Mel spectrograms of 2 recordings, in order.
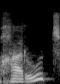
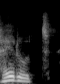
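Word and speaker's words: חֵרוּת: Não pronuncie entalhado Harut, mas sim liberdade, Herut, para mostrar que eles estão livres do anjo da morte.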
